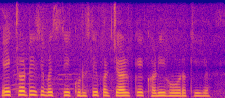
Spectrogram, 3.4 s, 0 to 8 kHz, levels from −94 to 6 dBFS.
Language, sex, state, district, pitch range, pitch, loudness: Hindi, female, Gujarat, Valsad, 230-265 Hz, 245 Hz, -16 LUFS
